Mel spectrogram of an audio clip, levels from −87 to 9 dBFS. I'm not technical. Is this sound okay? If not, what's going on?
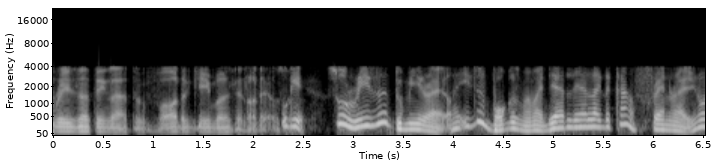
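No. The whole clip has gone through the iLBC codec, a phone-call compressor. It cuts everything above 4 kHz, so the speech sounds muffled and thin. It codes every 20 ms chunk separately, which leaves the speech clearly rough and slightly robotic throughout.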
